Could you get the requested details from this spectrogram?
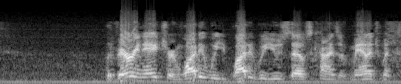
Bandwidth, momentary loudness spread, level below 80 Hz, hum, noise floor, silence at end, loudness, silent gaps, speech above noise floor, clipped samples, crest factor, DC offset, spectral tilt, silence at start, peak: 19 kHz; 8 LU; -38 dBFS; none; -32 dBFS; 0 s; -9 LUFS; none; 22 dB; 1%; 12 dB; under 0.1%; -3 dB/octave; 0 s; 0 dBFS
